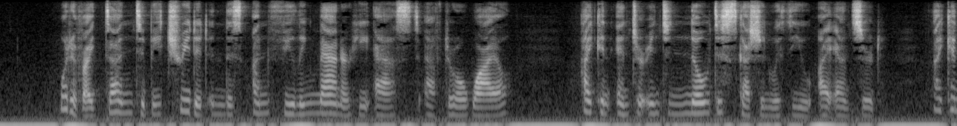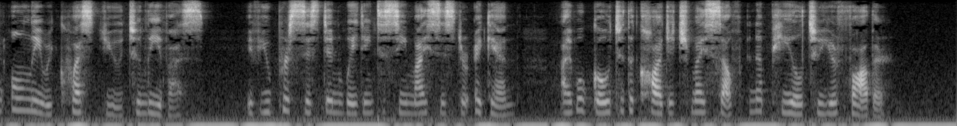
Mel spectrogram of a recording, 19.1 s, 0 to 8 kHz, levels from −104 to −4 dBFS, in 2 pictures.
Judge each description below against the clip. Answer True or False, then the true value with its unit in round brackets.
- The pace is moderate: True (175 wpm)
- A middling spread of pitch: True (3.9 semitones)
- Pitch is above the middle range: True (205 Hz)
